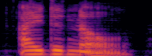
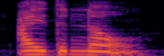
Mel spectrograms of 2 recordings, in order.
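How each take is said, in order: First: It is quick, with the T sound dropped. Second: It is quick, with the T sound dropped.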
